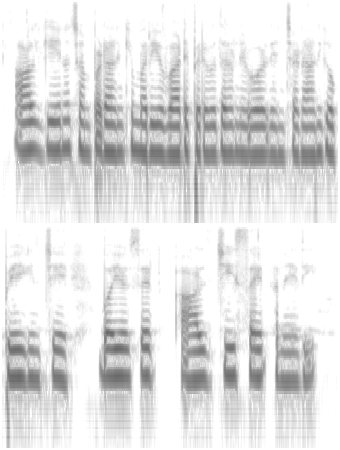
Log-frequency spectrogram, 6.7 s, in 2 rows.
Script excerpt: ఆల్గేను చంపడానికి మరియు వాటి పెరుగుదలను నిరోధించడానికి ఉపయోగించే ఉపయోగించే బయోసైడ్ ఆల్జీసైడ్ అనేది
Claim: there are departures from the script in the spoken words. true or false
true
